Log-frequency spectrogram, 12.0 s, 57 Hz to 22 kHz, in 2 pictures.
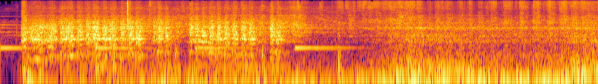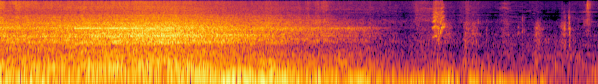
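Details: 2010 Ford Expedition 5.4L Triton V8, cold start after new spark plugs: revs unevenly under heavy throttle, fades, catches and surges; hard cold start with stalling, needs full throttle to stay running. A buzzing noise also comes from the driver's-side bank.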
